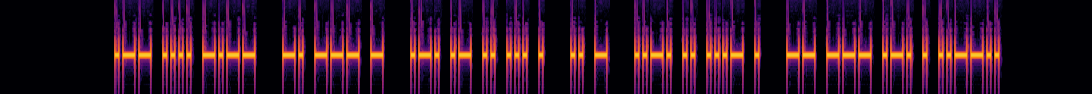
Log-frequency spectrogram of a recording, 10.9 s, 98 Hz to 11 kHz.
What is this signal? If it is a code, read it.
Morse code, heard as a keyed tone, about 30 wpm, 700 Hz. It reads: WHY NOT RAISE IT FIVE MORE?
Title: Sentences from Top 1400 Words 30wpm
